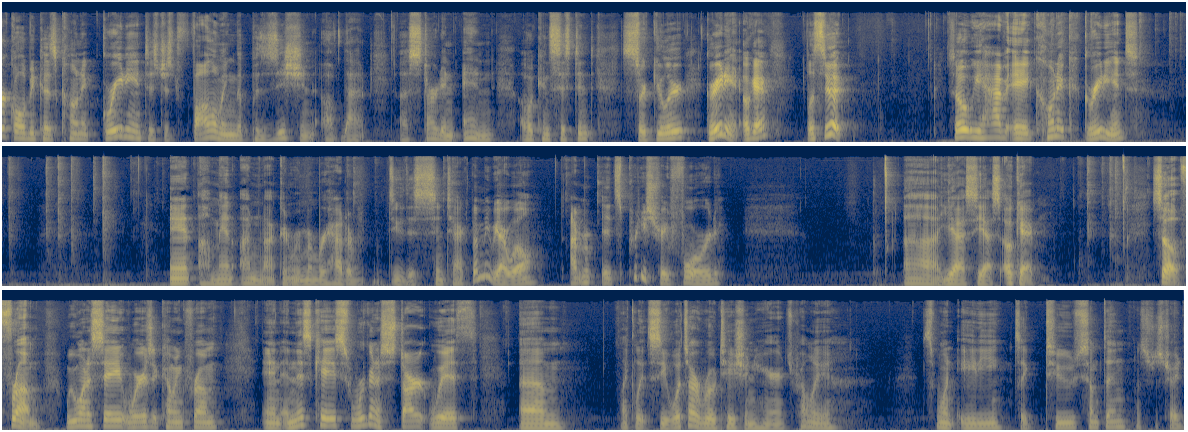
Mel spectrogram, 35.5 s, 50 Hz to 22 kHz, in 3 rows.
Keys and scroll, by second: 10.1-13.3 typing, 22.4-23.4 typing, 35.0-35.5 typing.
